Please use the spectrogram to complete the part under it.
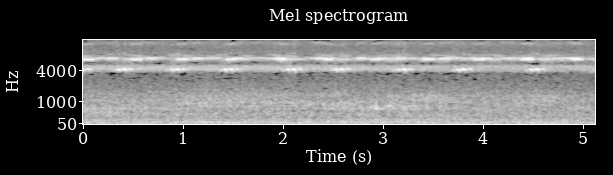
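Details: Crickets and other nocturnal insects on a warm, humid Midwestern summer night: a dense, continuous chorus of high, shrill pulsing chirps layered at several pitches, rapidly repeated and unbroken throughout, with a faint low background hum.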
